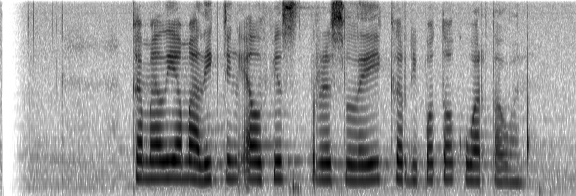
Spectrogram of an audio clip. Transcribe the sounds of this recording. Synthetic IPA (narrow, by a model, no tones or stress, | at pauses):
kamaliamalɪk̚d͡ʒɨŋʔɛ̰lfispɾɛslejkɨrdipɔt̪ɔkuwart̪awan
